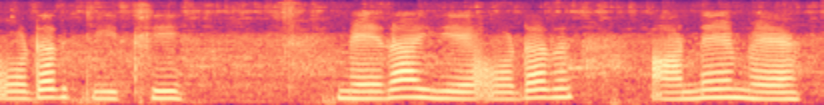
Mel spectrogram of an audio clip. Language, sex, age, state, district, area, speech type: Urdu, female, 18-30, Uttar Pradesh, Gautam Buddha Nagar, urban, spontaneous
